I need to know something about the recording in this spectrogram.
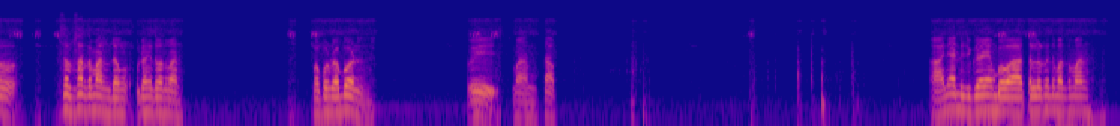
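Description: A young man talks close up, calmly, in bursts with pauses.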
